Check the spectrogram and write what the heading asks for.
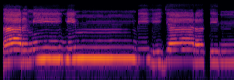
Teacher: Nah, di situ ada mim mati bertemu dengan huruf huruf ba. Mim mati bertemu dengan huruf ba dibaca samar.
